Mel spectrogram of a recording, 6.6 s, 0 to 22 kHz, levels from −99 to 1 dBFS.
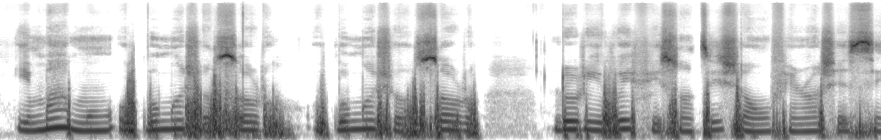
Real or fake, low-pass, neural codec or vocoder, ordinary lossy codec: fake; none; autoencoder, 48 kHz, 128 numbers a frame, DAC-VAE, trained on Japanese speech; none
